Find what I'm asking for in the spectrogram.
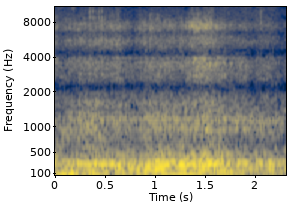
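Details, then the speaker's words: Project vehicle cranked after priming the fuel lines, no throttle: steady low churning with a brief attempt to catch, but it never fires or idles. Cause unconfirmed. Crank no-start. "So it tried to fire. Obviously did not."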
